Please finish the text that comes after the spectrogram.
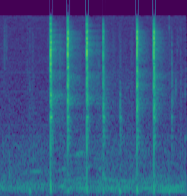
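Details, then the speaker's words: Engine with a custom (modified) camshaft, heard after valve clearance adjustment with the adjuster nuts tightened: light, crisp, evenly spaced ticks about six per second with no heavy clatter, which means the clearance is set right. Before adjustment the sound was very rough. "Nah, untuk setelannya seperti ini, dan ini suara setelah kita setel ya, teman-teman."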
